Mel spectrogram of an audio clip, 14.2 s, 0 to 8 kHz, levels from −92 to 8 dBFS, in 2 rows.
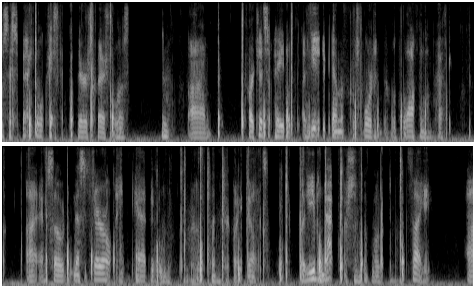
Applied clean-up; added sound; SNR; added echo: neural diffusion model UNIVERSE++.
